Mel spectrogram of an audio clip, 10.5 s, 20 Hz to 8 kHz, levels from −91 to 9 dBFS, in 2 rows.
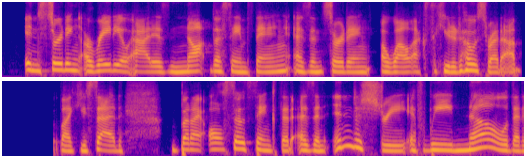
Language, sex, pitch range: English, female, 165-215 Hz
